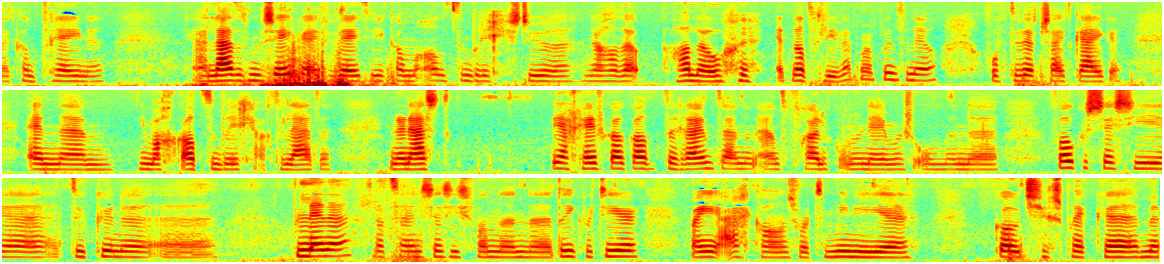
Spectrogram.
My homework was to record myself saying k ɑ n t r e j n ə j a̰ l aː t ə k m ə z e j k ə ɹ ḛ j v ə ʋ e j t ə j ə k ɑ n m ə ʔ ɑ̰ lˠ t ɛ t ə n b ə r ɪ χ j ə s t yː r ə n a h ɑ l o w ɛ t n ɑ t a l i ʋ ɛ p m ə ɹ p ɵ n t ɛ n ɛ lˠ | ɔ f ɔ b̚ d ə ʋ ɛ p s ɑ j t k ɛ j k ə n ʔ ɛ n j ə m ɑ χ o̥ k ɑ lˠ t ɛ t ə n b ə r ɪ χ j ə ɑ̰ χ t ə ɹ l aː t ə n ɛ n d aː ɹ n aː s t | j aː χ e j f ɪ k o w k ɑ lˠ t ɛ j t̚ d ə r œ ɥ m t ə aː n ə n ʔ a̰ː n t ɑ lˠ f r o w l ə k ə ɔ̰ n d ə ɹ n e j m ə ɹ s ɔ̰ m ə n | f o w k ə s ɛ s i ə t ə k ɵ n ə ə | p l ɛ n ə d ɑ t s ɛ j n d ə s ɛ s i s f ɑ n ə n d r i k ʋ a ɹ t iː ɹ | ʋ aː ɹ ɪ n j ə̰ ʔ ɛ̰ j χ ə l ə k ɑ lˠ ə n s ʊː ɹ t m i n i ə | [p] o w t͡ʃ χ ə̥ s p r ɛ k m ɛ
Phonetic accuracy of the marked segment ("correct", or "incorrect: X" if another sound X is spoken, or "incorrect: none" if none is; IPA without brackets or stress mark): incorrect: k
